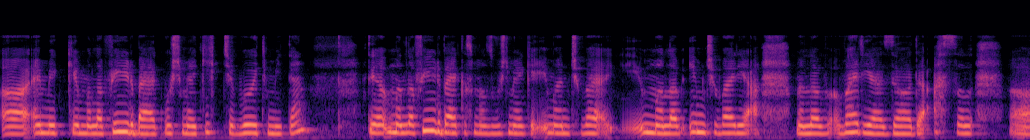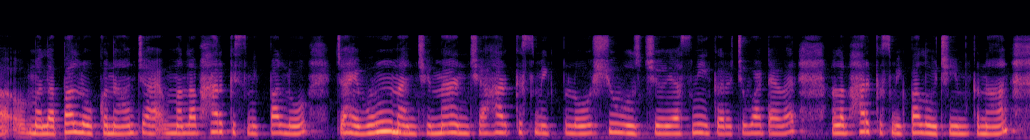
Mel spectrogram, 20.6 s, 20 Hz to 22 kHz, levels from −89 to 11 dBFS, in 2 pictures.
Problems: none marked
